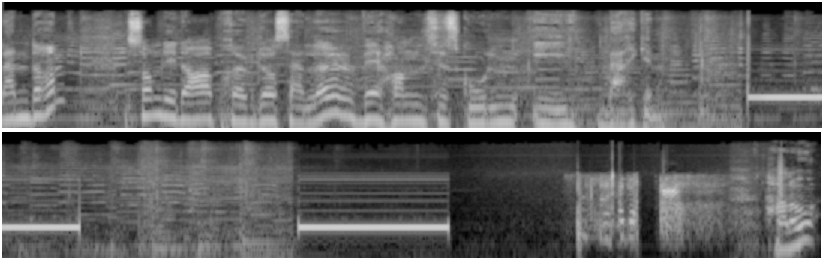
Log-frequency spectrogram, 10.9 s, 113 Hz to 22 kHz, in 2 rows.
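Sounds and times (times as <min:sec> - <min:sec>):
speech: 0:00.0 - 0:04.8
music: 0:00.0 - 0:07.5
telephone ringback tone of an outgoing call from a radio program: 0:05.0 - 0:06.0, 0:07.4 - 0:08.5
short burst of crackly noise: 0:09.2 - 0:10.4.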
